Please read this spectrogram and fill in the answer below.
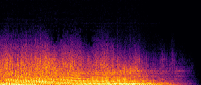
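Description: Drone of a propeller aircraft's piston engines, a steady multi-toned hum that rises a little in pitch about halfway through and fades out over the last second.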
